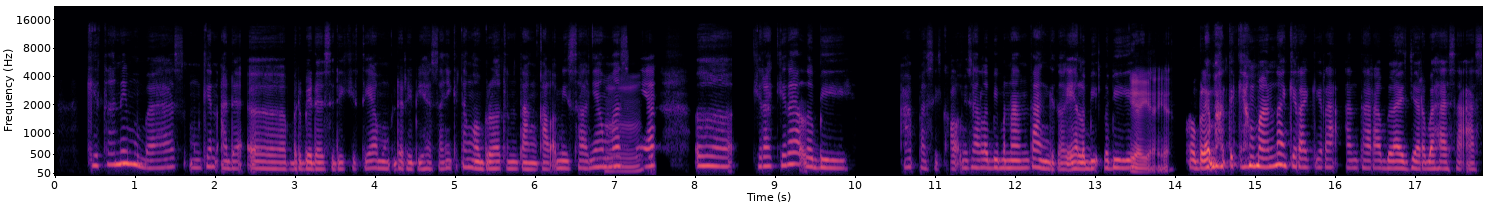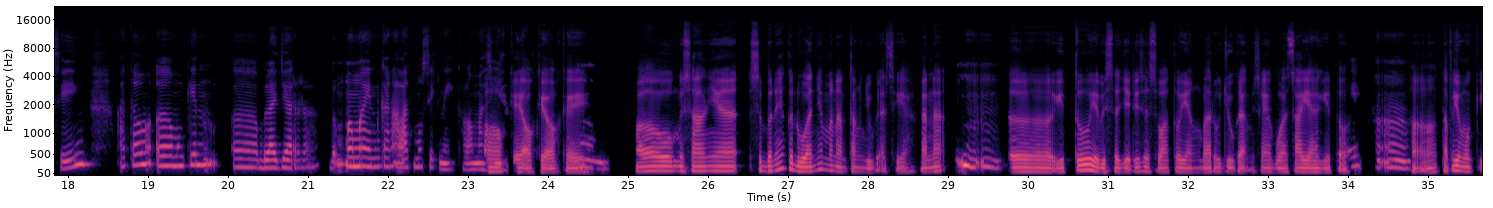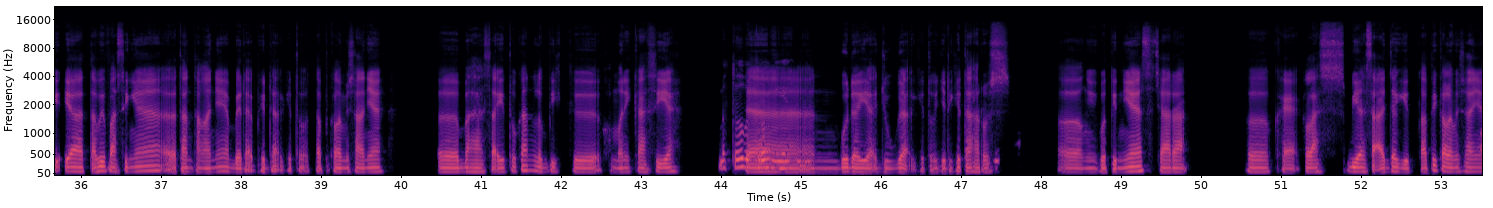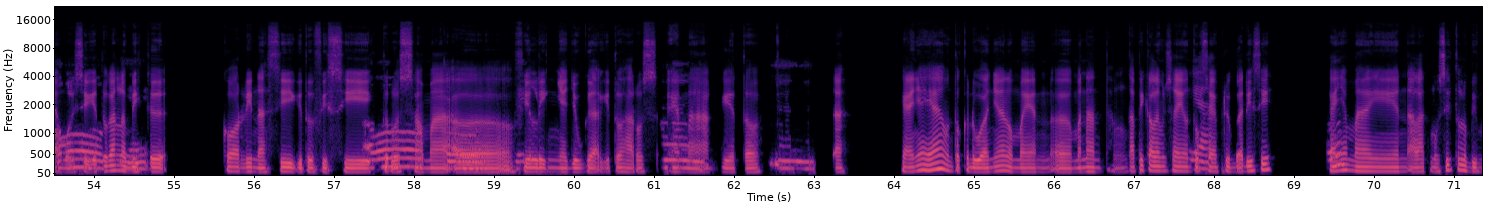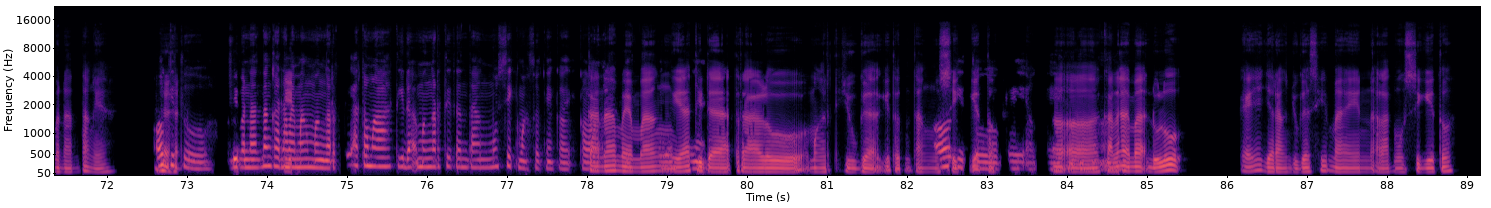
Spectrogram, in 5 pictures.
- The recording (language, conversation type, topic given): Indonesian, unstructured, Mana yang lebih menantang: belajar bahasa asing atau mempelajari alat musik?
- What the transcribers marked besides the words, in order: tapping; laughing while speaking: "problematik"; in English: "feeling-nya"; chuckle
